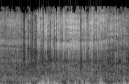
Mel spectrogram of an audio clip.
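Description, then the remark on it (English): The camera of a new iPhone makes a continuous rattling buzz with a harsh, mechanical texture, fairly loud, sustained for a few seconds with slight fluctuations and no voices. “the fancy new camera, whatever it does that's fancy and new, because there always is that with a new iPhone, it evidently makes a rattling noise”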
